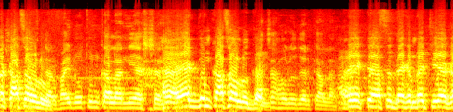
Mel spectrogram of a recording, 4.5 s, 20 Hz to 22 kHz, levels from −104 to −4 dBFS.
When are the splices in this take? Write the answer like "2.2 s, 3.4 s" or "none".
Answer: 3.4 s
